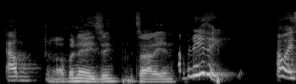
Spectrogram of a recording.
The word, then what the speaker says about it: Albanese: sanctions on the unapologetically anti-Semitic UN Special Rapporteur for the undermining of Israel, Francesca Albanese. Albanese, Italian.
